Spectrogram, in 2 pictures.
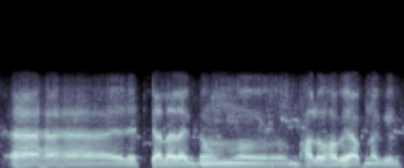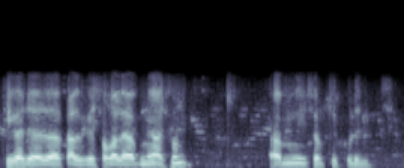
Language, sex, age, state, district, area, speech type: Bengali, male, 18-30, West Bengal, Darjeeling, urban, conversation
